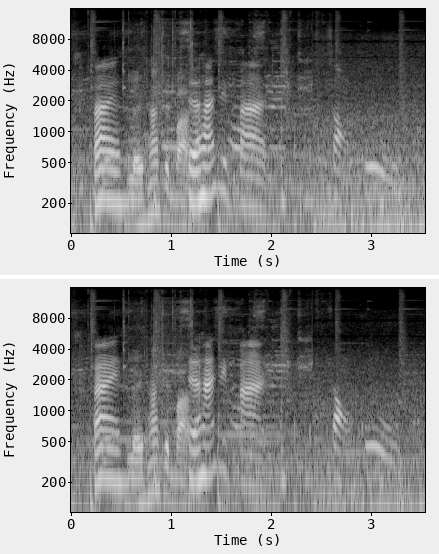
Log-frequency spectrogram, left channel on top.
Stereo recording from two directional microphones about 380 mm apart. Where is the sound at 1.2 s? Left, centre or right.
Right.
